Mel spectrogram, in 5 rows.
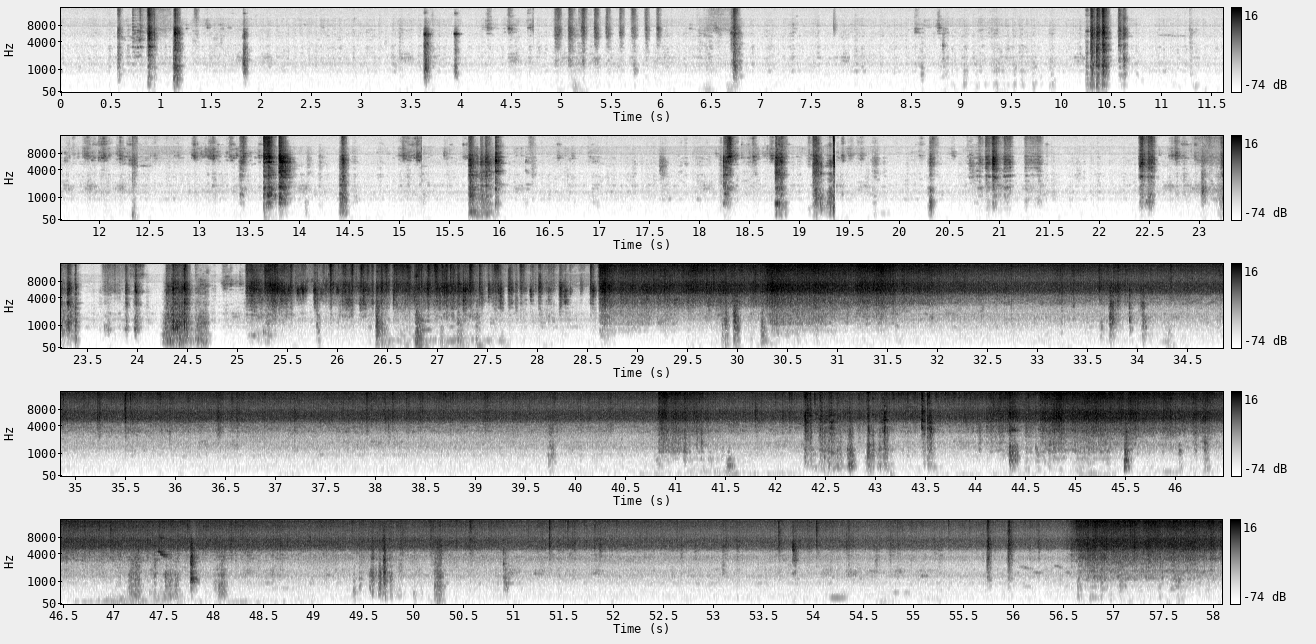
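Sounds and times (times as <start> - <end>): food sizzling in hot oil: 25.0 - 58.0.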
